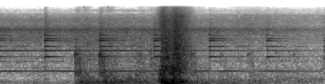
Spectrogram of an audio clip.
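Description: A steam locomotive hisses out steam.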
